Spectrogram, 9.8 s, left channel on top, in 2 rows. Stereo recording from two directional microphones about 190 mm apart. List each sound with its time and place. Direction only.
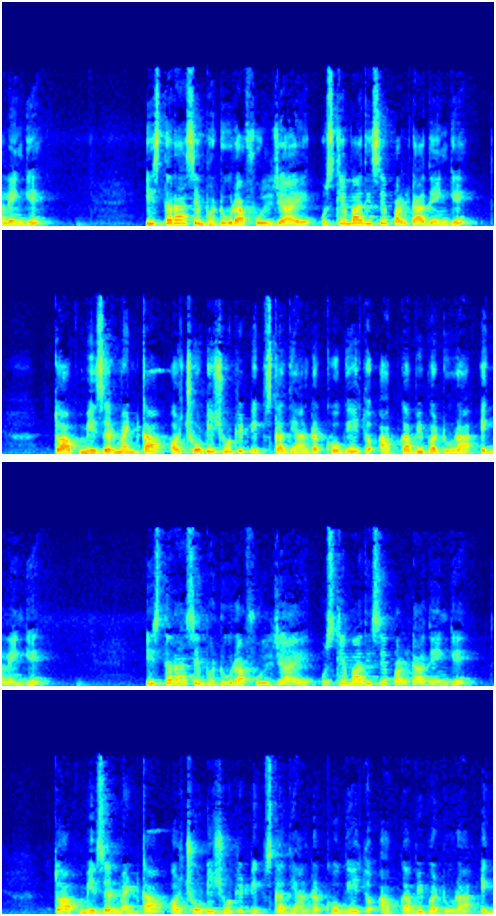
0.0 s speech: 40° left (ahead or behind)
1.4 s speech: 45° left (ahead or behind)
